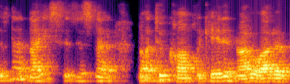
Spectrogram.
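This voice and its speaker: A man at a medium pitch with ordinary pitch variation, at a moderate pace, with audible room echo. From Canada. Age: 70s. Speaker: Buddhist teacher. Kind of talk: dharma talk. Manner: casual, halting with repetitions.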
